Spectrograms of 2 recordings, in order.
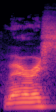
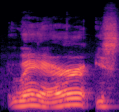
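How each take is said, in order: First: The two words run smoothly together as one. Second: The two words are said separately, without linking. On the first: The speaker calls it right. "사운드를 자연스럽게 연결해 줄 겁니다" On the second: The speaker calls it wrong. "이렇게 얘기하는 사람들은 많이 없고요"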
